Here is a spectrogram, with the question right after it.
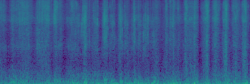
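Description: Fingertips of both hands scratch a full beard on either side of the chin, giving a continuous dry, bristly rustle. The scratching comes in quick, bright strokes over a low, soft rumble close to the mic.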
